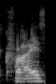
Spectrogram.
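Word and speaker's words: Kries: them it just says cries at Market square it's weird because it's spelled k r i e and then the S but like there is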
